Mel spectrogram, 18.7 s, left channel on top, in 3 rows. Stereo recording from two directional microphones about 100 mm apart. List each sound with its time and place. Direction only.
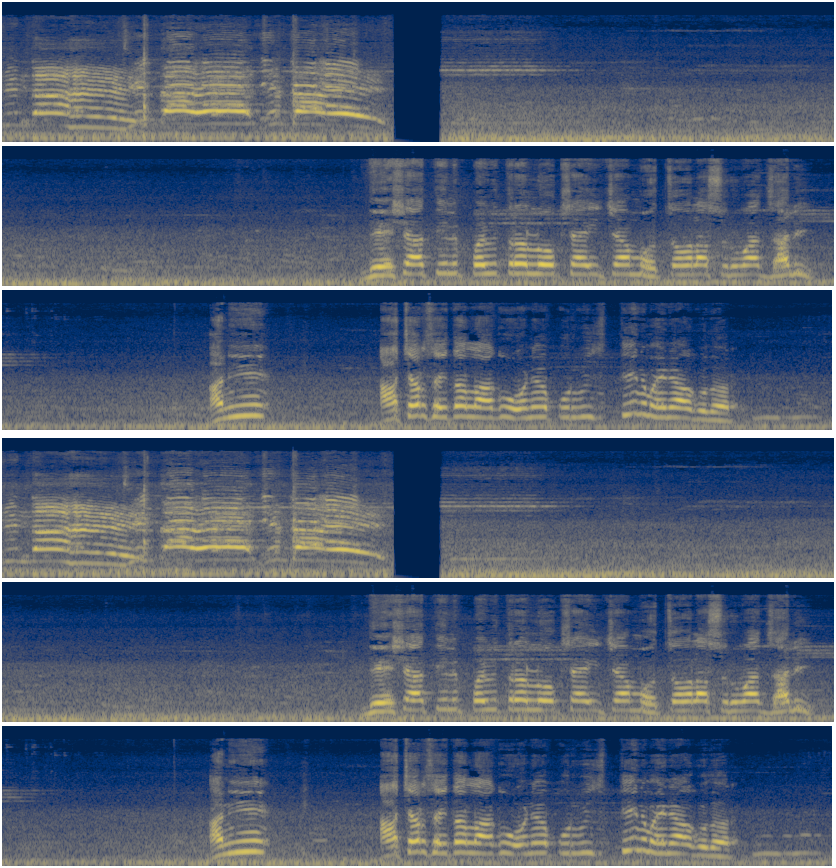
0.4 s a sound: 15° right (ahead or behind)
0.9 s a sound: 5° left (ahead or behind)
2.1 s vehicle: 15° left (ahead or behind)
9.0 s speech: 20° left (ahead or behind); by 12.3 s centre (ahead or behind)
14.0 s a man's voice: 10° right (ahead or behind)
15.3 s speech: centre (ahead or behind)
